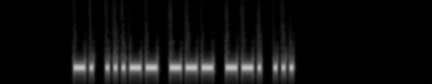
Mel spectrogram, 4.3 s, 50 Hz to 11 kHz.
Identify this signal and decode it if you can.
Morse code, heard as a keyed tone, about 36 wpm, 700 Hz. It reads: N3OGS
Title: Speed Racing - USA 1x3 Call Signs 30wpm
